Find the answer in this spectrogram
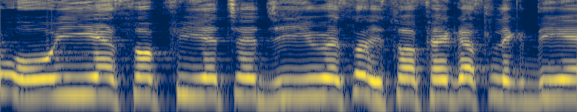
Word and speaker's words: oesophagus: अब आप पूछोगे सर तो यहाँ पे OESOPHAGUS ईसोफेगस लिख दिए हैं और यहाँ पे सर ने O नहीं लिखा। एक्चुअली ईसोफेगस में O साइलेंट होता है। O is always silent in ईसोफेगस।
